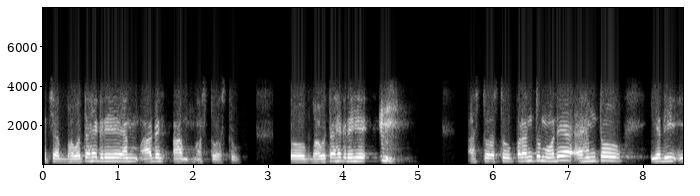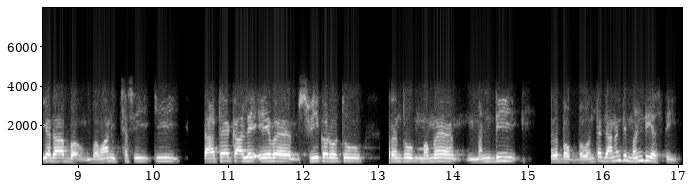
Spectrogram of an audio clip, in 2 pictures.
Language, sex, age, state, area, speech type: Sanskrit, male, 18-30, Rajasthan, urban, conversation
